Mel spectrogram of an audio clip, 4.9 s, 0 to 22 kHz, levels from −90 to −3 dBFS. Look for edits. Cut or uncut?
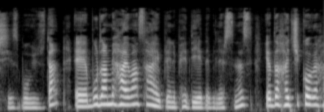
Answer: uncut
